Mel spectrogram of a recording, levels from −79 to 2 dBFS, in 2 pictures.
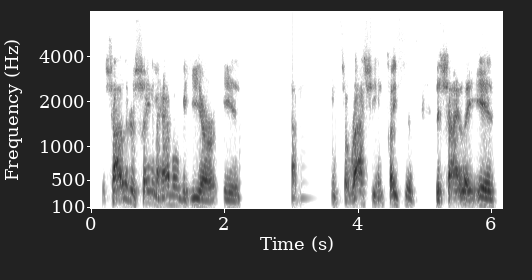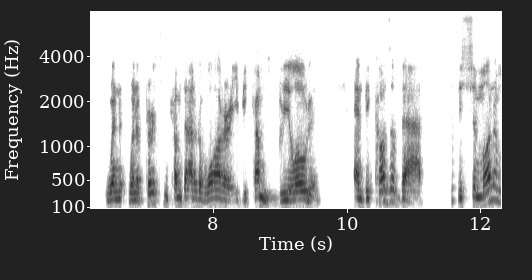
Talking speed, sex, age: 155 wpm, male, 50-69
